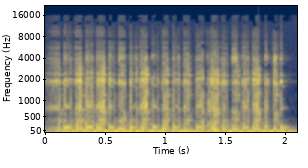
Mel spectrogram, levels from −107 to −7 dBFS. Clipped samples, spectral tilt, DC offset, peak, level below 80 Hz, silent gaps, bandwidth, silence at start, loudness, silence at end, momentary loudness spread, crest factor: under 0.1%; -5.5 dB/octave; under 0.1%; 0 dBFS; -24 dBFS; none; 10 kHz; 0 s; -18 LUFS; 0 s; 4 LU; 16 dB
